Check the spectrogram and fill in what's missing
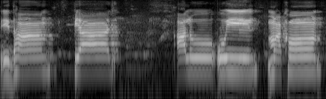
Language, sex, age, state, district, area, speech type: Odia, female, 45-60, Odisha, Bargarh, urban, spontaneous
